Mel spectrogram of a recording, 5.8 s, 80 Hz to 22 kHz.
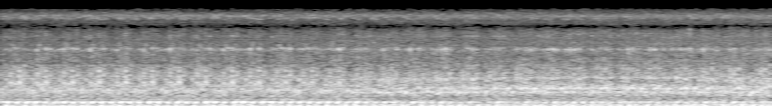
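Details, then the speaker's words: Freightliner Cascadia DD15 diesel at steady idle: loud rushing hiss and uneven puffing from the open oil filler, showing excessive crankcase blowby from a compression leak through a cracked cylinder liner. "today i'm going to show you what causes that problem a excessive blow by coming from the crankcase area"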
